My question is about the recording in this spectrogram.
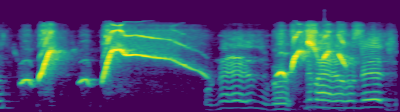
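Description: Igbo praise song. A high whistle-like tone sweeps up sharply, then a long one slides down over about a second. From about halfway through, a man sings with a wavering pitch.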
